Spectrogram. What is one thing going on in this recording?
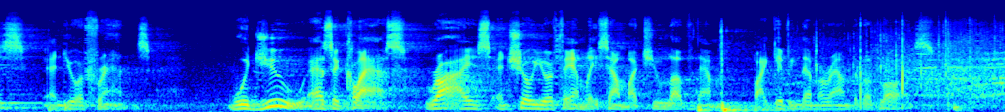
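An elderly man speaks into a microphone over loudspeakers in a large echoing hall.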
